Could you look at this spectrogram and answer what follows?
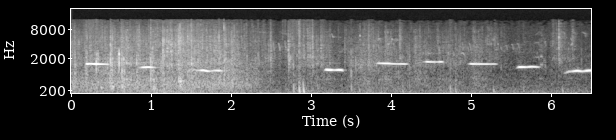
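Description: A person whistling a simple tune: short, clear notes stepping up and down in pitch. For the first couple of seconds it is heard over the soft rustle of a bicycle rolling on a gravel track.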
